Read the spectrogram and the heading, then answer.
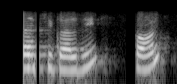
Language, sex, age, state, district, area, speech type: Punjabi, female, 45-60, Punjab, Shaheed Bhagat Singh Nagar, urban, conversation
